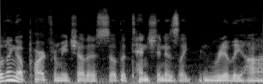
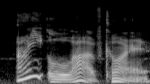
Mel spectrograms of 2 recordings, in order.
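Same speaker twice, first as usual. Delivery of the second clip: funny female text-to-speech app narrator voice; 3 semitones higher than usual. Agreeing on a TikTok sound, imitating default TikTok female voice. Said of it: "the default".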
